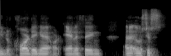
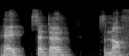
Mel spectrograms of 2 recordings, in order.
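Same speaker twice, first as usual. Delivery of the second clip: put-on louder, slow telling-off of a child; mock stern scolding; 4 semitones higher, 6 dB louder, slower than usual. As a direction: act out disciplining someone's kid firmly. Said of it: "I don't wanna discipline your kid".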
